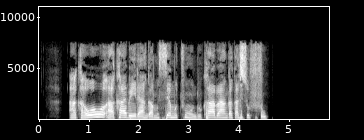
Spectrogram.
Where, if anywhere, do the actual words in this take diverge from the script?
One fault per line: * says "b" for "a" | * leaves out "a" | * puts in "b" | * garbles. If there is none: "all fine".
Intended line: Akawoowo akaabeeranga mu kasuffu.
* puts in "ssemutundu kaabanga"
